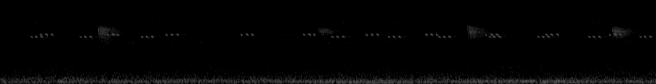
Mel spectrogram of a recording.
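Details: Crickets on a vast meadow in the morning, chirping in short high pulsed bursts about twice a second, with brief brighter rasping notes every second or two over a low rumble of background noise.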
